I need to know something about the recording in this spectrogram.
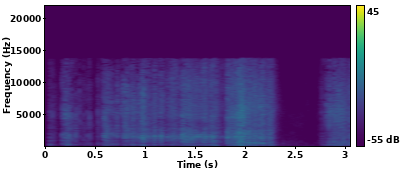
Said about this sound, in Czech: Třeba rád nosím tenisky, které se zapínají na suchý zip. Ne, že by mi vadilo zavazovat si tkaničky, ale suchý zip při používání vydává jeden z nejpůvabnějších zvuků na světě.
